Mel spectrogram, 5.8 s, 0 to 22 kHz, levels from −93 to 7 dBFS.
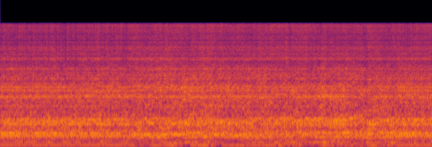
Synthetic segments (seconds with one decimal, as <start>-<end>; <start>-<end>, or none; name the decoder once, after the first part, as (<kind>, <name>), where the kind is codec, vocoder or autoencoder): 1.8-5.3 (codec, SNAC)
